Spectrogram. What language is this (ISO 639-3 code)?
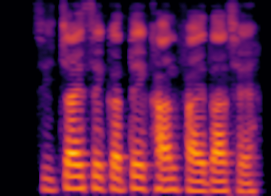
mag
